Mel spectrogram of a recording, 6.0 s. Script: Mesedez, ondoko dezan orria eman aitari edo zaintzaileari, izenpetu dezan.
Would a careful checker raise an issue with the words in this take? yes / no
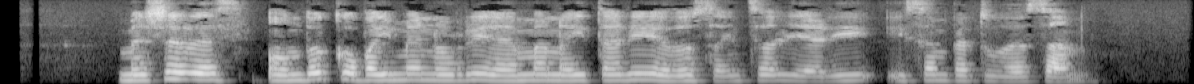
yes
